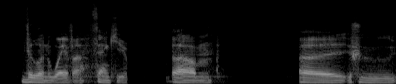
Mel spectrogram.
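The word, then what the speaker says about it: Villeneuve: just came out i don't know how to pronounce his last name villanueva thank you um uh who just uh directed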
